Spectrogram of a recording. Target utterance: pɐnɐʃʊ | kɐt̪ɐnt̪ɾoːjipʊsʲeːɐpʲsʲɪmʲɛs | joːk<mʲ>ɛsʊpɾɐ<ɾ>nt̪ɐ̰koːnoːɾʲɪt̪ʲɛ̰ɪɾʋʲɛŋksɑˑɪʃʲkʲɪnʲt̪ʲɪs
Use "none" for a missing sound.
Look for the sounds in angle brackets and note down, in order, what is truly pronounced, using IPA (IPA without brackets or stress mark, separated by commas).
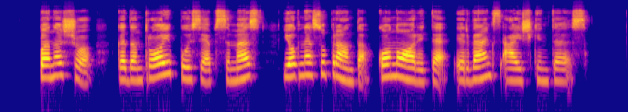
nʲ, none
